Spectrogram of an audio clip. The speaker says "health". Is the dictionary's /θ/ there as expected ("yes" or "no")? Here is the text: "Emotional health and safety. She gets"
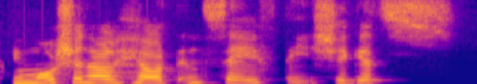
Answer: no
